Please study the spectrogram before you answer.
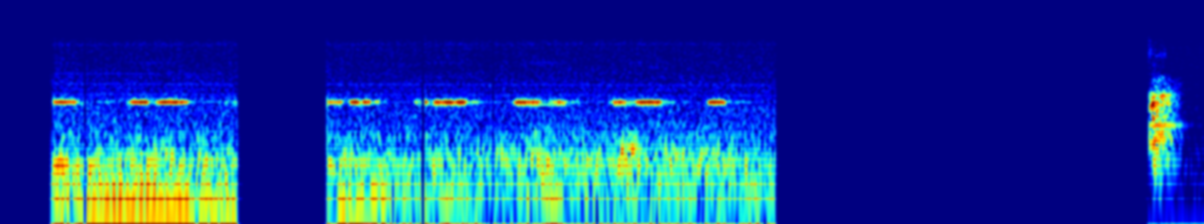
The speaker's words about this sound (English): Is that truck backing up? Yeah. yeah, it is. It's a. Uh, it's either that or snow plows.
